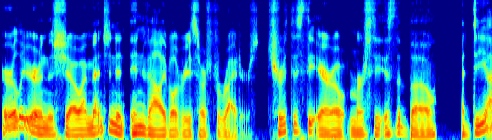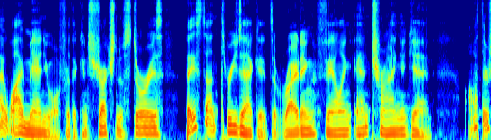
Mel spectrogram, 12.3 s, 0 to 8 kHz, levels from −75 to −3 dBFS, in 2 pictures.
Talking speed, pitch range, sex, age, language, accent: 185 wpm, 80-105 Hz, male, 40-59, English, American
